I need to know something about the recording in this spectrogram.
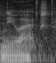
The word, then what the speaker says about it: NUX: go on the website tells you how to pronounce the name properly and it turns out yes it is newx um chop called Michael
